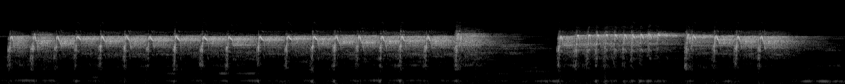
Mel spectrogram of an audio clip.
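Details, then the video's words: Tutor recording of a grey-cheeked bulbul (cucak jenggot) in energetic ngetik ngipik song: a fast, even stream of buzzy ticking notes running about five seconds, a short gap, then another rattling burst with a slight rising lift. "masteran cucak jenggot gacor beset ngetik ngipik"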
